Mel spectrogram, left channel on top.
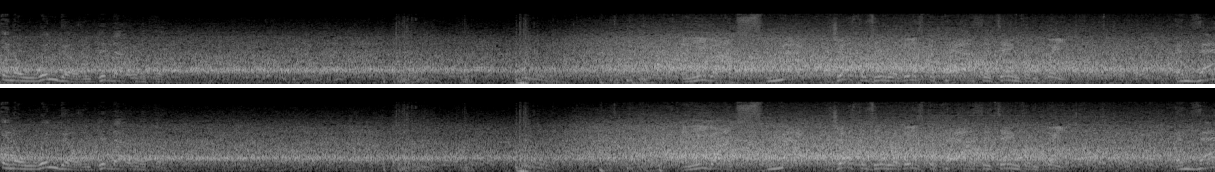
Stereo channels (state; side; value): normal; both; correlation 0.30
